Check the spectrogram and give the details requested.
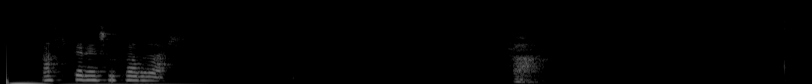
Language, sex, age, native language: Icelandic, female, 40-49, Icelandic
